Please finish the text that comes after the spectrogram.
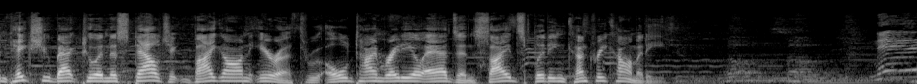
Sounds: music, speech

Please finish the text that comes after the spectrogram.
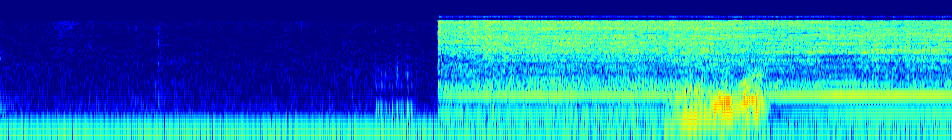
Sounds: speech, toothbrush, electric toothbrush

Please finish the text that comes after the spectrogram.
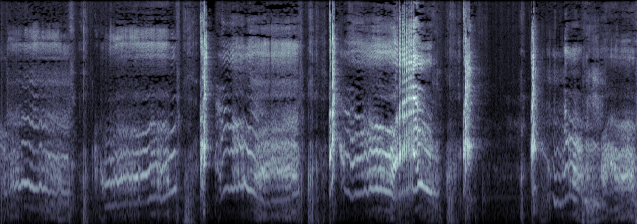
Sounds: animal, pets, dog

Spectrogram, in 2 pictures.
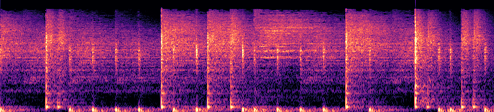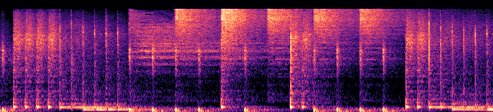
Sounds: hi-hat, cymbal

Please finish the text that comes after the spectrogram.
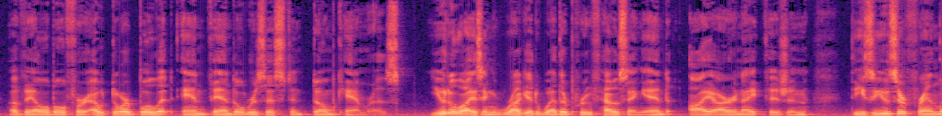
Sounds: speech

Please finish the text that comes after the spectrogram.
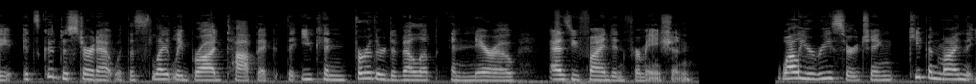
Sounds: speech

